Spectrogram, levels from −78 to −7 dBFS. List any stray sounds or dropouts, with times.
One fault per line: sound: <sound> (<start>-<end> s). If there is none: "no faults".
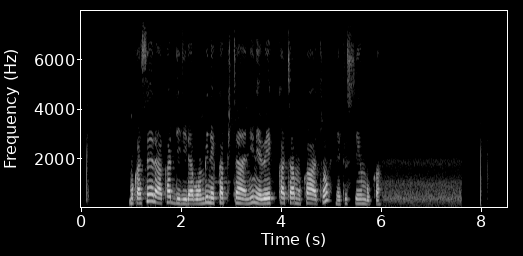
no faults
